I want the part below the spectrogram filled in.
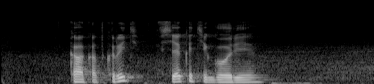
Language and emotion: Russian, neutral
